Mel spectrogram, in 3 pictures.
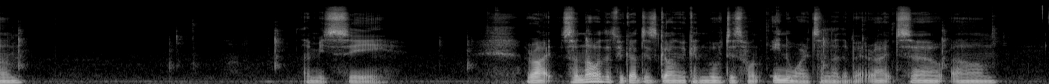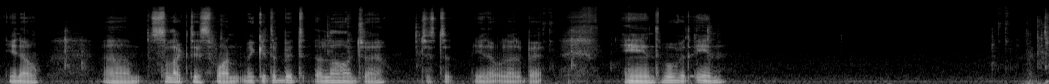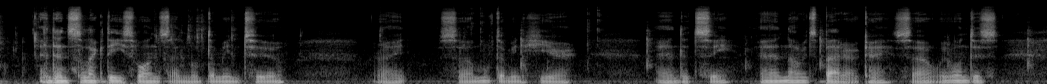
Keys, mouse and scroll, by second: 0.1-1.7 middle drag, 2.7-4.7 middle drag, 5.8-7.5 middle drag, 7.6 /, 8.2 middle click, 8.5 Tab, 9.4 middle click, 11.1 middle click, 12.6 `, 14.6 s, 16.2 middle click, 17.3 g, 21.3 ctrl+KP_Add, 22.5 g, 26.2 middle click, 27.4-28.4 middle drag, 28.5 Tab, 29.1-30.5 middle drag, 31.2-31.4 middle drag.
